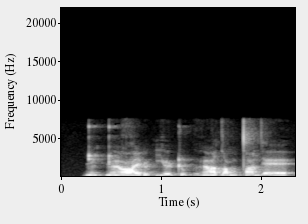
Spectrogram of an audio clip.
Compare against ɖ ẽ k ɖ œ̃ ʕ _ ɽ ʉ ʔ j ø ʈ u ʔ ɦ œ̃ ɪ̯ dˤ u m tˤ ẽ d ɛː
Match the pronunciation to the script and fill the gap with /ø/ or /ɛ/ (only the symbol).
ɛ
